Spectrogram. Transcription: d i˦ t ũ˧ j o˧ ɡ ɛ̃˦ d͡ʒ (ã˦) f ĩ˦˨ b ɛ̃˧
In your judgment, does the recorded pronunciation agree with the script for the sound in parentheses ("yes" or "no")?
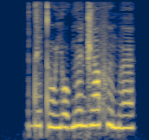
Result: yes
